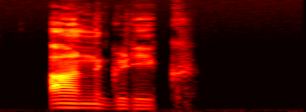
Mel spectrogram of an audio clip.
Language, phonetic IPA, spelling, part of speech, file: Polish, [ˈãŋɡlʲik], Anglik, noun, Pl-Anglik.ogg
